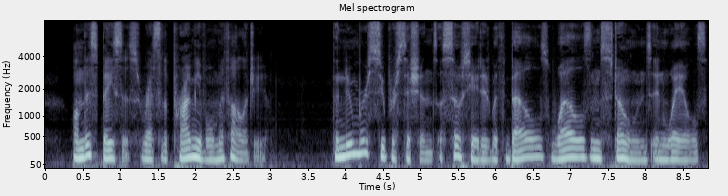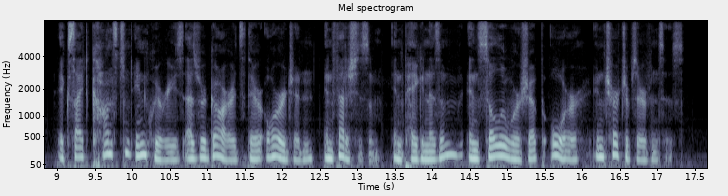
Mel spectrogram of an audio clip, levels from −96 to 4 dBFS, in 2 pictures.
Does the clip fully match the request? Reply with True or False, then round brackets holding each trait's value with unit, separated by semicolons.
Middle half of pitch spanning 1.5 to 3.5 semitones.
False (4.6 semitones)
